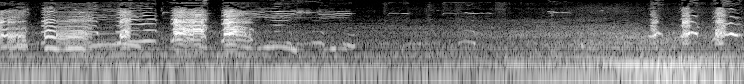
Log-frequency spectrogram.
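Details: A stressed puppy gives a burst of loud, harmonic, arched yelps while cut off from its mother and the garden. A quiet stretch follows, then a few short sharp cries near the end.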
